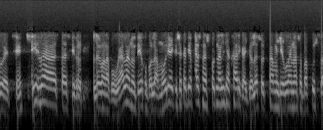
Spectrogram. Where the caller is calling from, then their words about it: Attica, Greece; Εγώ είμαι λοιπόν κάτω από την Εύβοια.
